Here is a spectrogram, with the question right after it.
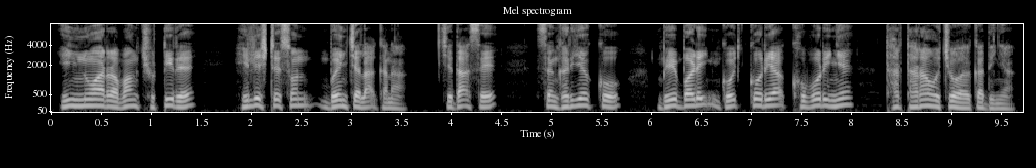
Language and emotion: Santali, fearful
